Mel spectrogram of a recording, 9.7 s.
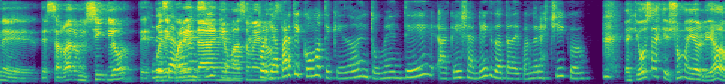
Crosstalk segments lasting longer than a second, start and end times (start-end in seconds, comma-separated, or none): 2.1-3.9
